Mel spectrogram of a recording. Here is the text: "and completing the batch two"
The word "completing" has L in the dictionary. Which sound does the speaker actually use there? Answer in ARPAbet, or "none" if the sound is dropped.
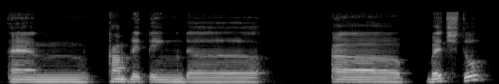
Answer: L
